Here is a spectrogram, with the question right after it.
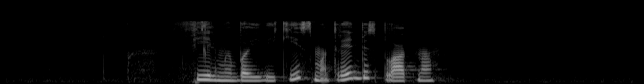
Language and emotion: Russian, neutral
